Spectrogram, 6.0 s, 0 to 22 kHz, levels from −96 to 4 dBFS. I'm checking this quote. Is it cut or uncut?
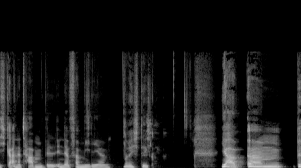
uncut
